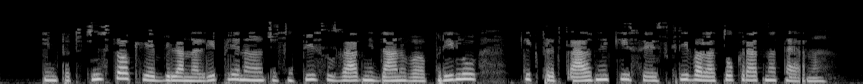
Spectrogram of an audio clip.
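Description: Speech throughout, likely squeezed through MP2 compression at a very low rate, near 16 kbps, starves the sub-bands, leaving nothing above 7.4 kHz and a dull, gurgling, granular sound.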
